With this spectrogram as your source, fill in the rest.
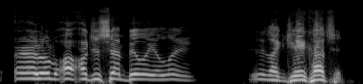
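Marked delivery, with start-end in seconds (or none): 0.1-1.9 acted drunk voice, pitched higher. Retelling what Schmidt said while drunk: imitating drunk Schmidt. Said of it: "in one of his drunken fucking".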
